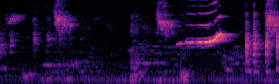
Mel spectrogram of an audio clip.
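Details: Talking parrot murmuring softly, then a loud rising whistle, followed by a few quick harsh chattering notes, with faint low background hum.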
